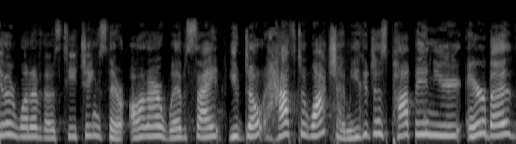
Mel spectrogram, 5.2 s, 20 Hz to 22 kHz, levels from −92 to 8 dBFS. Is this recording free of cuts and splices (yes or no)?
no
